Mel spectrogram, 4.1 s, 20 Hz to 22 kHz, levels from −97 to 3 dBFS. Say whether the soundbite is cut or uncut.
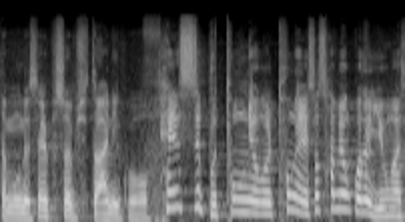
cut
